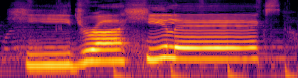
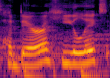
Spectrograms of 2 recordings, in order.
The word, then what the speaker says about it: Hedera helix: As you can see here, this is our favorite Hydra Helix. Or the correct way to say it is Hedera Helix, English ivy.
